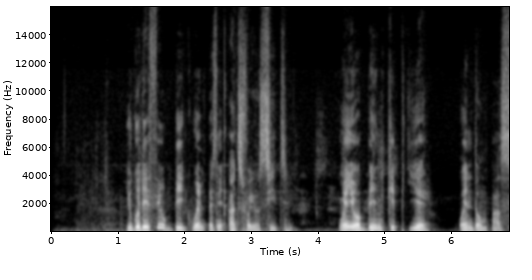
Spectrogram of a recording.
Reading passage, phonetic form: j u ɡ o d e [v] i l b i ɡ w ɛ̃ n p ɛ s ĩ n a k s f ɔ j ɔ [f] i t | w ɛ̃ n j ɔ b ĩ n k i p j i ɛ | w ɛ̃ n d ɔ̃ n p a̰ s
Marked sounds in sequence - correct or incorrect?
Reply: incorrect: f, incorrect: s

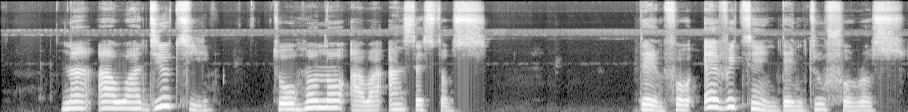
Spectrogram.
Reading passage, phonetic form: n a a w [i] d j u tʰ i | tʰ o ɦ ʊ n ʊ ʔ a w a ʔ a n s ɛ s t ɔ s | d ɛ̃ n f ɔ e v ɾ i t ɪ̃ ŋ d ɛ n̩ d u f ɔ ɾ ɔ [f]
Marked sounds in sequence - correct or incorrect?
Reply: incorrect: a, incorrect: s

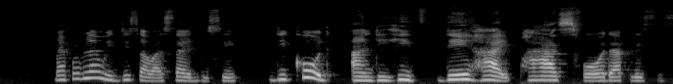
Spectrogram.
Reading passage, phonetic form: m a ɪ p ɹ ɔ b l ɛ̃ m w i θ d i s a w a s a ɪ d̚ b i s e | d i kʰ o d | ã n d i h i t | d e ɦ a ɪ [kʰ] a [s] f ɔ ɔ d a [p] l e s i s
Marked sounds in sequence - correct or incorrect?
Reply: incorrect: pʰ, correct, correct

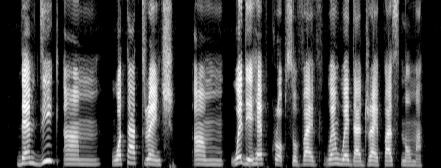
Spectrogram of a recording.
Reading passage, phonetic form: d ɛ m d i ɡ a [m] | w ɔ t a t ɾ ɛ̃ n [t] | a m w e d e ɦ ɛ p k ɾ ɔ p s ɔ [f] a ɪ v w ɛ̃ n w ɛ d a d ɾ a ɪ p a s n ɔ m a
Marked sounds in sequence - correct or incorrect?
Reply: correct, incorrect: t͡ʃ, incorrect: v

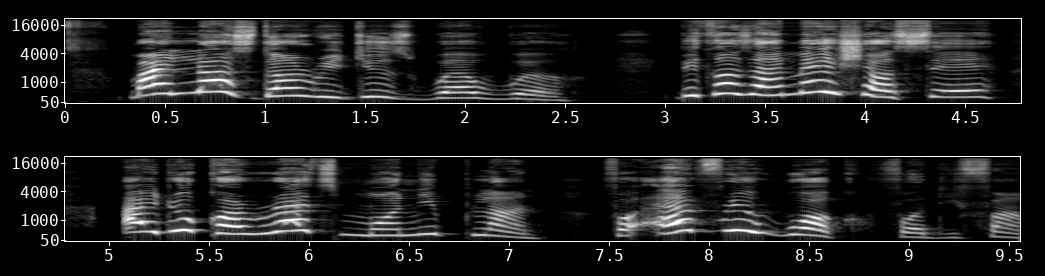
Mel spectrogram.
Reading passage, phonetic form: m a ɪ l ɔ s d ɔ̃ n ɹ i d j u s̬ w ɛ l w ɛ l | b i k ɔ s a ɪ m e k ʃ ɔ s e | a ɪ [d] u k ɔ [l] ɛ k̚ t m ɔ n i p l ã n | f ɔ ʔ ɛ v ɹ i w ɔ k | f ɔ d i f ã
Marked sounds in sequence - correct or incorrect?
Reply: correct, incorrect: ɹ

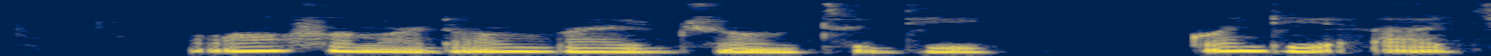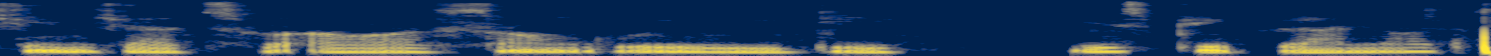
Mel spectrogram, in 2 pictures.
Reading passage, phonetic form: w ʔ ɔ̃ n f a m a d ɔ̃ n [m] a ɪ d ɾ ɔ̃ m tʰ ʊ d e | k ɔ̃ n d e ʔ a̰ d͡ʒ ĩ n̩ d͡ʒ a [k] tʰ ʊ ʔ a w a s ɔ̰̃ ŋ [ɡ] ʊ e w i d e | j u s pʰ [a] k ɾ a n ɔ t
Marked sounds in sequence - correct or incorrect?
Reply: incorrect: b, incorrect: none, correct, incorrect: i

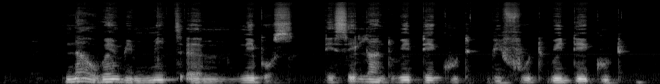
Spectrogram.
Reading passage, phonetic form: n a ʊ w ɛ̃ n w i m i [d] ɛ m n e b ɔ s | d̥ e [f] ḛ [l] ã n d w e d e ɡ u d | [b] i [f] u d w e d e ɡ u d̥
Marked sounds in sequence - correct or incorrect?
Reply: incorrect: t, incorrect: s, correct, correct, correct

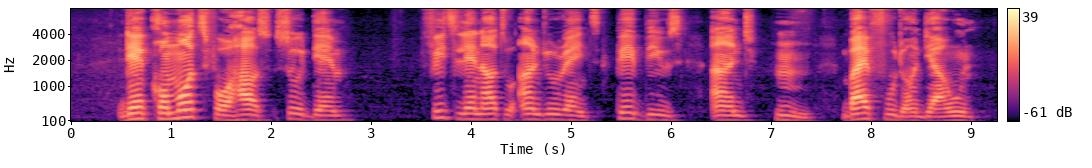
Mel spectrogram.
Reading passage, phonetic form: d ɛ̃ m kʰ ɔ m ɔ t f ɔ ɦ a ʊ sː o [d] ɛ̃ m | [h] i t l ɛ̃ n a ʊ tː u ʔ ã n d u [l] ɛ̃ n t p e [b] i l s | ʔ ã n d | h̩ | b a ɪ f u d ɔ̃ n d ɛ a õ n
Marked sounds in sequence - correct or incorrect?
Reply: correct, incorrect: f, incorrect: ɹ, correct

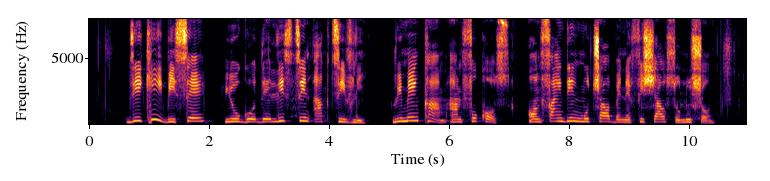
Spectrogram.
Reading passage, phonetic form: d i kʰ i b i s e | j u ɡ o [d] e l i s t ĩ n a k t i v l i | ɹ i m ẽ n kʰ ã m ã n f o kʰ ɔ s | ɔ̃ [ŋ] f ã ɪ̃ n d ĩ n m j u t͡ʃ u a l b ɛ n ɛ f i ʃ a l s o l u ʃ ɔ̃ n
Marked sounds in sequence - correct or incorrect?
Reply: correct, incorrect: n

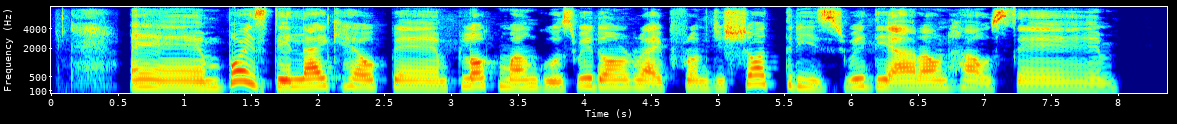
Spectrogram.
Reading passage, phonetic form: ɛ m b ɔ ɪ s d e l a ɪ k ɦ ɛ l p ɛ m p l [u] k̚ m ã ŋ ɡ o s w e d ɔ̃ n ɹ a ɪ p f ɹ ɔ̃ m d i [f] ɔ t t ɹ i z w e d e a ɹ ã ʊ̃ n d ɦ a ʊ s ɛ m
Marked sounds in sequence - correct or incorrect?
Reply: incorrect: ɔ, incorrect: ʃ

